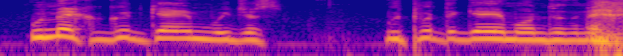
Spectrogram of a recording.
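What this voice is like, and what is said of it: Poor impersonation of another person. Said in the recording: “my poor impersonation”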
